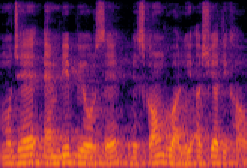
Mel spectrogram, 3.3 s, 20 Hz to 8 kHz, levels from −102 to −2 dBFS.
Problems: none marked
